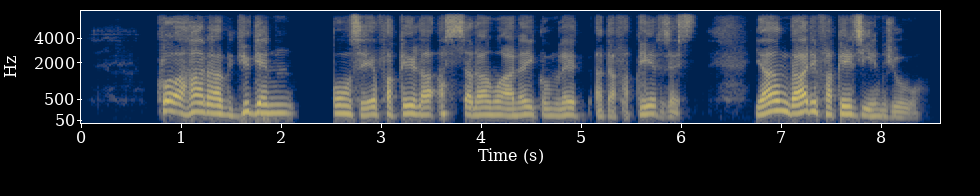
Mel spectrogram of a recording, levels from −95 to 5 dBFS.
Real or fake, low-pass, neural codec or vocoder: fake; 7.2 kHz; codec, 16 kHz in and 24 kHz out, 1.1 kbps, FireRedTTS-2 codec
